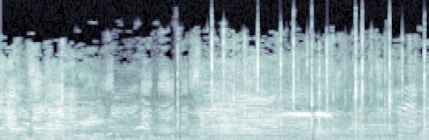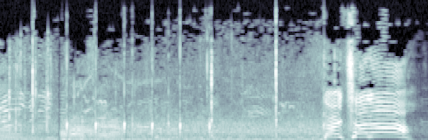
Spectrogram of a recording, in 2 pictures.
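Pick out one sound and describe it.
Young children shout and cheer excitedly outdoors.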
